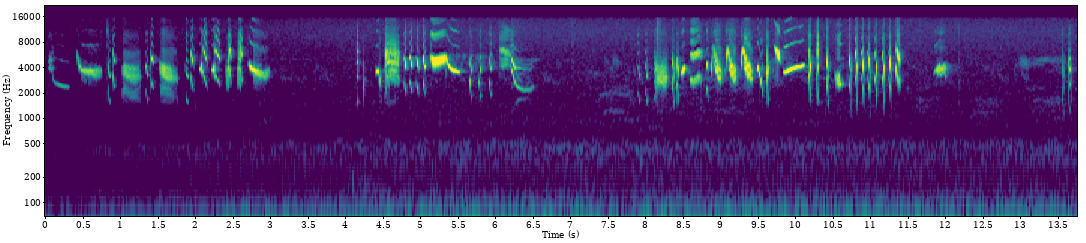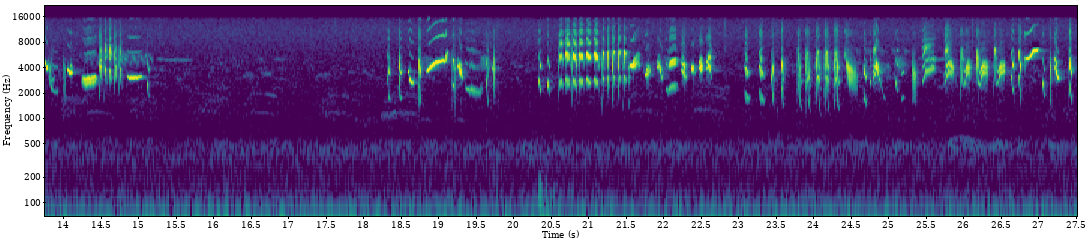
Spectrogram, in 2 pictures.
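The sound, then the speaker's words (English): A small songbird, the male with a crimson forehead and coloured breast patches, sings in bright, rapid bursts of high twittering phrases, repeated with short pauses over a steady low background rumble, clear. “Females lack the colour, though, but up close, a still very attractive bird.”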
